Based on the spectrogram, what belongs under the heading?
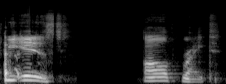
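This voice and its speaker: Jimbo is a precise, formal robot assistant who states everything in the same level, deadpan tone. He talks in a slightly high register for a man, as a player puts him on during a tabletop game. Lines come out clipped and businesslike. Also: very slow. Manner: flat, formal robotic delivery. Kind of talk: tabletop role-play in character.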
